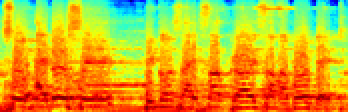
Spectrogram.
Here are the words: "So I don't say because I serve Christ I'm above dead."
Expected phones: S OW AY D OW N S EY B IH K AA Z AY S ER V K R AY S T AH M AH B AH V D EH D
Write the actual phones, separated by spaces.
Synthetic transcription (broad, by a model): S OW AY D OW N S EY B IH K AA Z AY S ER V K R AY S AH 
